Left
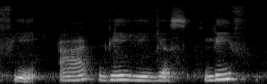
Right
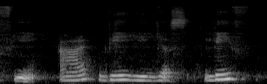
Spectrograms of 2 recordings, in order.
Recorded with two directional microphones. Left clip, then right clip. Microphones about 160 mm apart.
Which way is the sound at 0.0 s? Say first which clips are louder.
Left 3 dB; centre (ahead or behind).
